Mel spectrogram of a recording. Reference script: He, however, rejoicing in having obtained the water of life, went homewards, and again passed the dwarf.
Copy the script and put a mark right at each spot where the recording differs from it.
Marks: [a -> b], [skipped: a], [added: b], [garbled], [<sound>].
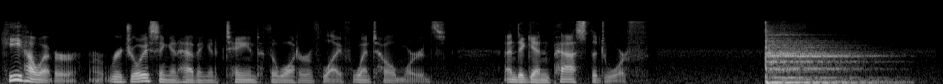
He, however, rejoicing in having obtained the water of life, went homewards, and again passed the dwarf. [thud]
